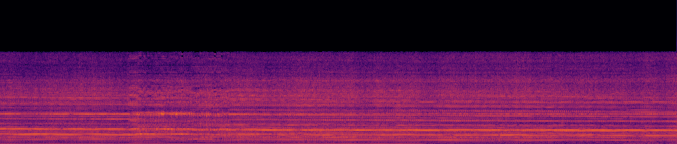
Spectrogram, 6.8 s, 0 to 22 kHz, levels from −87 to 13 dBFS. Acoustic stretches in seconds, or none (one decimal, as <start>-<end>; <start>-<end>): 0.0-1.3; 2.3-6.8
